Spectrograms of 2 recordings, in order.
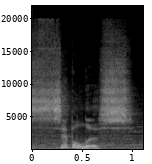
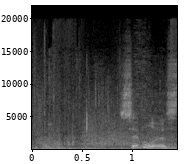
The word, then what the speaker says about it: Sibelius: Sibyllus, that's the name of a famous Finnish composer. Oh, is it really? Or Sibelius, maybe. I think it's actually might be the correct pronunciation.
